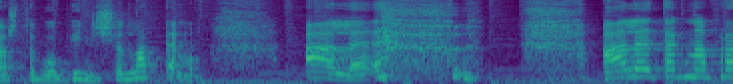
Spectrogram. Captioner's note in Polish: śmiech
